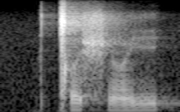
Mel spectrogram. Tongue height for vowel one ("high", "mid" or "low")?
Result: mid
